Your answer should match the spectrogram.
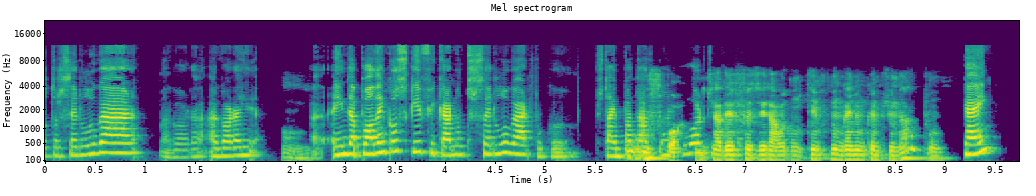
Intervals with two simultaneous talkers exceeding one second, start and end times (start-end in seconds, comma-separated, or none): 5.8-7.0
